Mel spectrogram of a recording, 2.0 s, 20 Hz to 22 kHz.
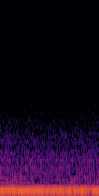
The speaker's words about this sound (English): I'm just going to open 1 second the window so that you get the sense of it. Trucks, hitchhikers, honking, you know, the usual.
